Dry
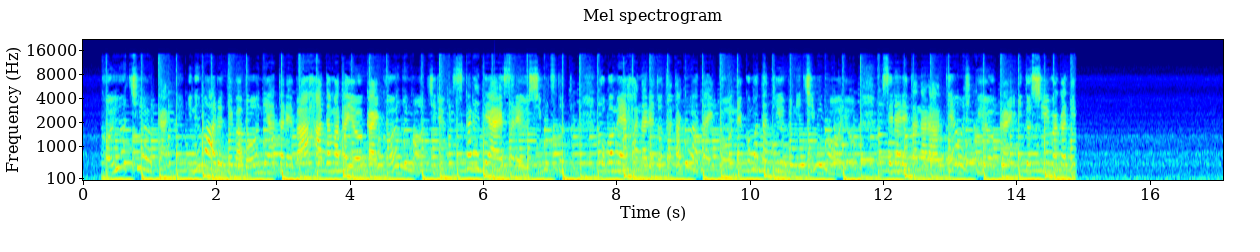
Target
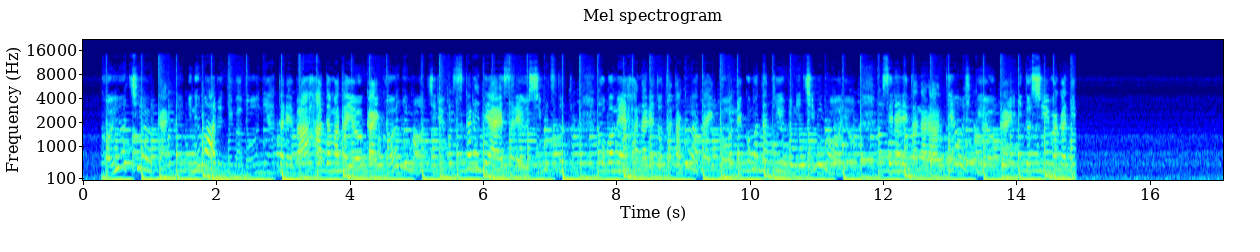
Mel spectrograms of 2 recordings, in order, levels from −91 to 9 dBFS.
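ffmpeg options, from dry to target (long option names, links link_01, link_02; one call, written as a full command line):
ffmpeg -i in.wav -filter_complex "[0:a]asettb=1/sr,asplit=3[link_01][link_02][link_03];[link_01]atrim=end=1.984[link_04];[link_02]atrim=start=1.98:end=2.91,asetpts=PTS-STARTPTS,afade=type=in:duration=0.004:curve=qsin,afade=type=out:start_time=0.926:duration=0.004:curve=qsin,acrossover=split=260|3000[link_05][link_06][link_07];[link_06]acompressor=threshold=-39dB:ratio=6[link_08];[link_05][link_08][link_07]amix=inputs=3:normalize=0[link_09];[link_03]atrim=start=2.906[link_10];[link_04][link_09]acrossfade=duration=0.004:curve1=hsin:curve2=qsin[link_11];[link_11][link_10]acrossfade=duration=0.004:curve1=qsin:curve2=hsin,volume=-8dB" out.wav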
